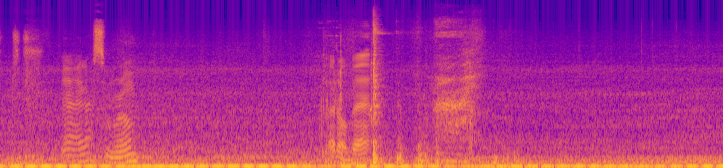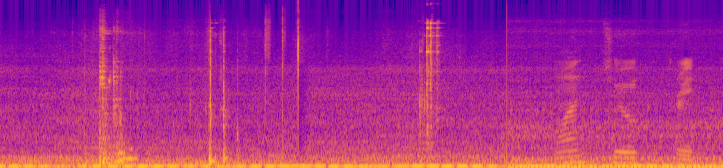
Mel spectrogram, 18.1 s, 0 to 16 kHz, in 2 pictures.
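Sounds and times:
diesel truck engine idling: 14.8s - 18.0s.

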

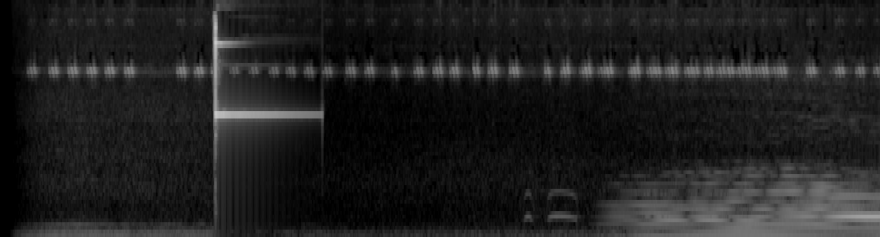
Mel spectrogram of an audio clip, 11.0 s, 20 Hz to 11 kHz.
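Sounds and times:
crickets chirping: 0.3s - 2.7s, 4.0s - 11.0s
bell-like ding: 2.7s - 4.0s
low hum: 7.4s - 11.0s.

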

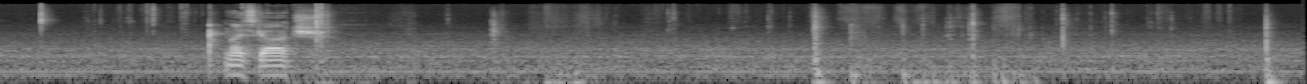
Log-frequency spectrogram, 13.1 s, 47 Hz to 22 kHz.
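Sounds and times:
cards and plastic sleeves handled: 5.0s - 12.4s.

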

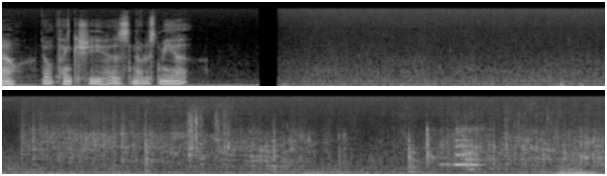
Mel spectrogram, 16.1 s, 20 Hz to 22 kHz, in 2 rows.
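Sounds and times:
water splashing and dripping: 8.2s - 16.0s
short pitched squeak: 13.9s - 14.5s.

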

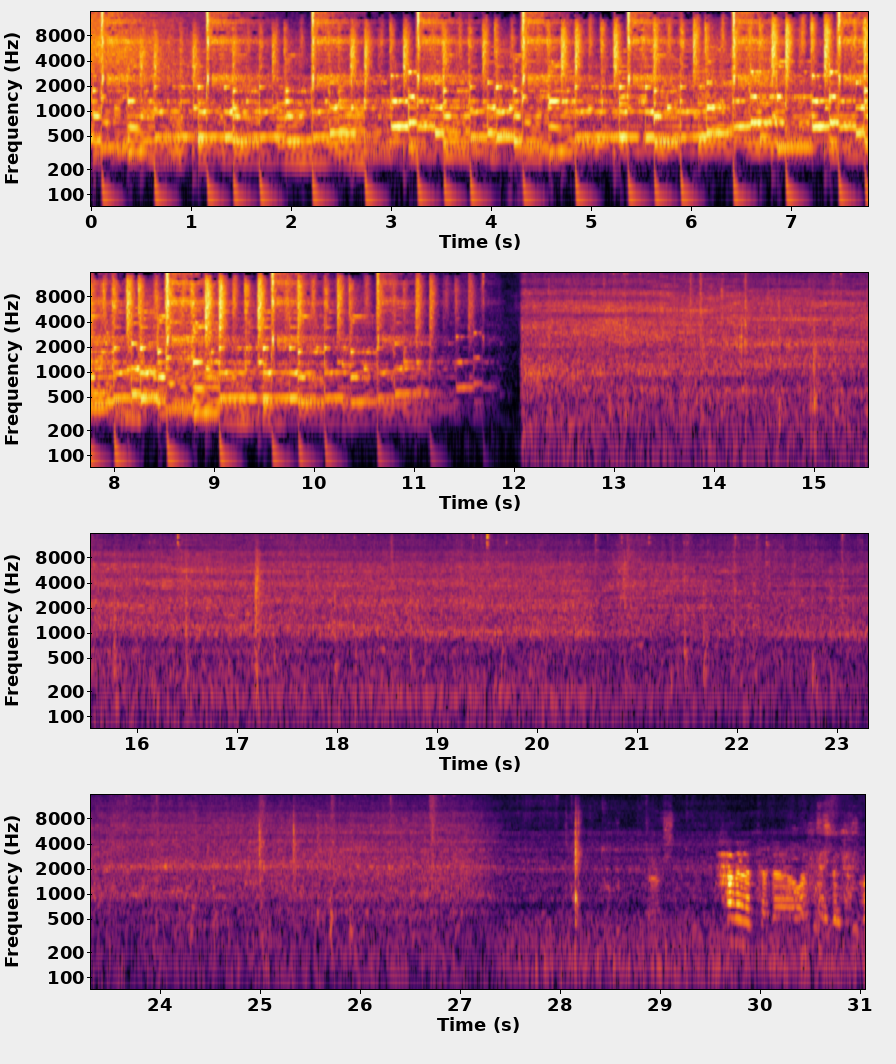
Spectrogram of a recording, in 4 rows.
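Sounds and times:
aircraft and ground equipment drone: 12.0s - 31.0s
footsteps on metal airstair: 13.9s - 19.2s, 20.7s - 27.0s.

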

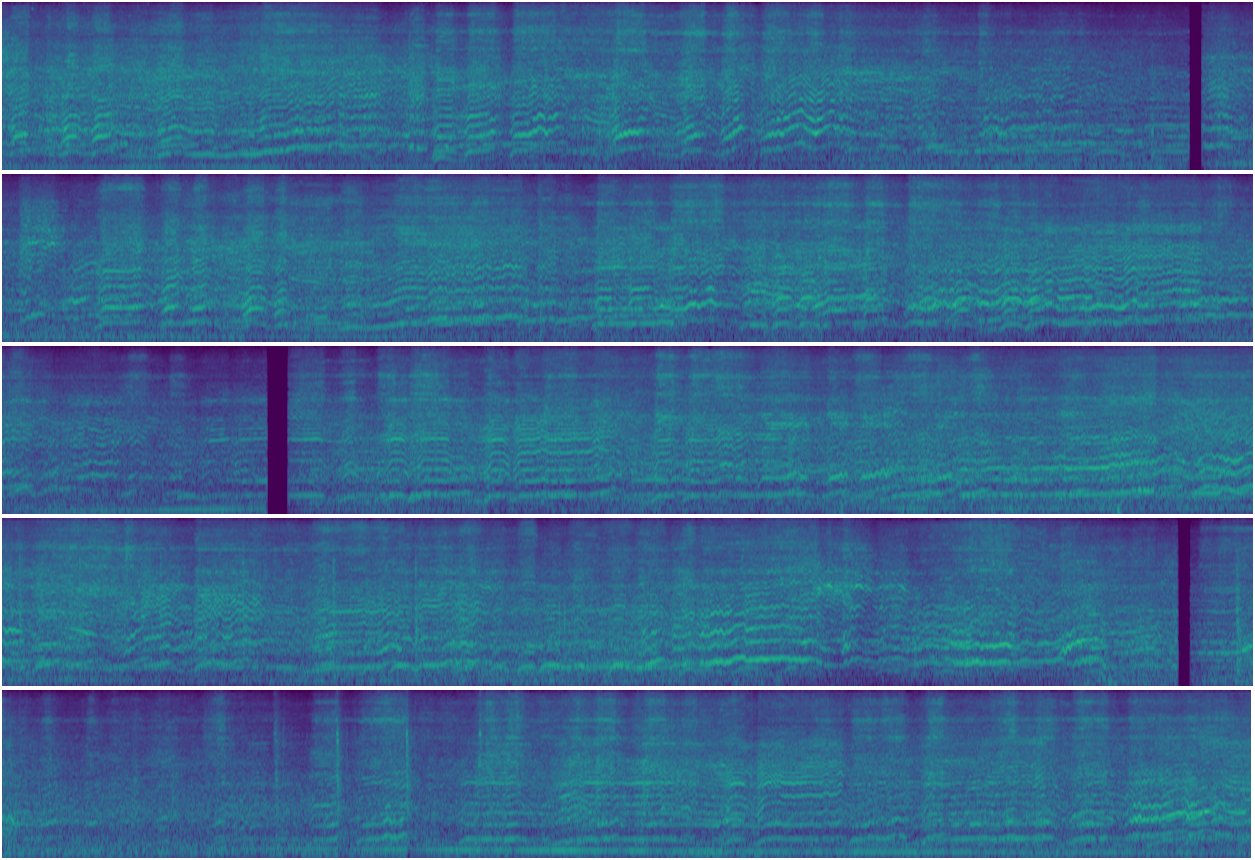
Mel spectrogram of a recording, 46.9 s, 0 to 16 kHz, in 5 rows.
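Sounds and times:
small engines whining and revving: 0.0s - 46.9s.

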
